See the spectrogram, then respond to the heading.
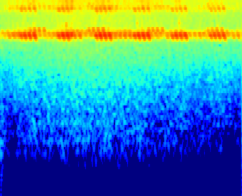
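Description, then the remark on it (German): A field cricket chirps in steady, evenly spaced pulses, a shrill high-pitched trill repeating about every third of a second, moderately loud with no voices present. “Wir hören den Gesang der Feldgrille, einer der häufigsten Grillenarten in Österreich.”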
